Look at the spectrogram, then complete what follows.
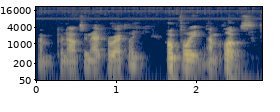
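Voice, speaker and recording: A man chairs a legislative hearing. His voice is gravelly with a bright edge. He calls the next witness and keeps the proceedings moving in a polite, procedural way. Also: medium pitch, fairly quick. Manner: polite, procedural, slightly unsure over names. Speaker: committee chair.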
